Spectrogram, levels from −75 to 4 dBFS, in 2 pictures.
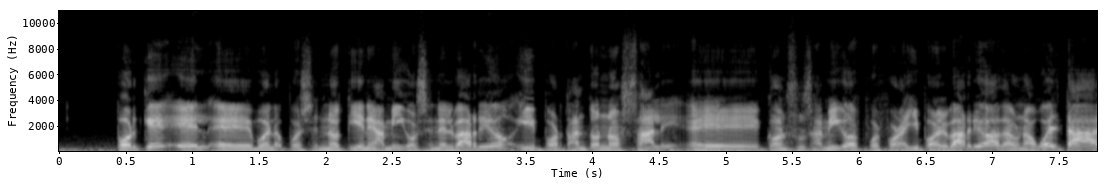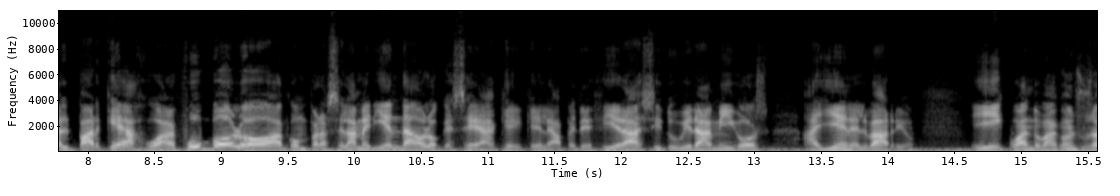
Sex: male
